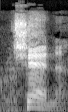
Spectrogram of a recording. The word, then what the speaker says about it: Chien: Chin. Chien. The doctor. What is it? Chen.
